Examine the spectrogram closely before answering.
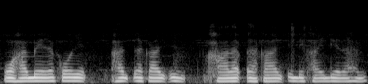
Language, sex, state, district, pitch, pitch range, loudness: Hindi, female, Madhya Pradesh, Katni, 150 Hz, 145-155 Hz, -16 LUFS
